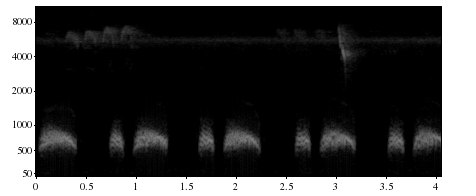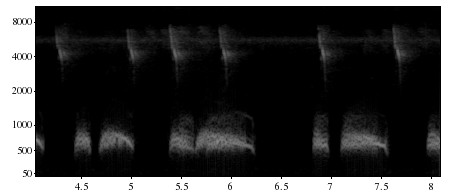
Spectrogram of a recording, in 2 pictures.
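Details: Spotted dove caught wild in the rainy season, Đak Tô, Vietnam, October 2019, delivering a rapid run of mellow low coos paired short and long, around nine pairs in eight seconds, with brief squeaky high chirps between.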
